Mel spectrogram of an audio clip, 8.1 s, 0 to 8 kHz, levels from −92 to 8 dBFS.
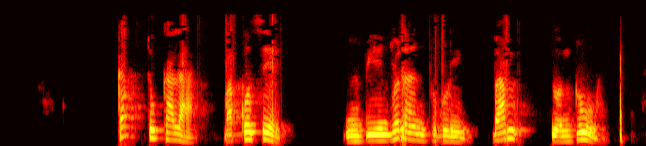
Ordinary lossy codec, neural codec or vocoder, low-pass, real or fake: MP3, 24 kbps; codec, 16 kHz, 4 kbps, X-Codec, HuBERT features, trained on balanced general audio; 7.2 kHz; fake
